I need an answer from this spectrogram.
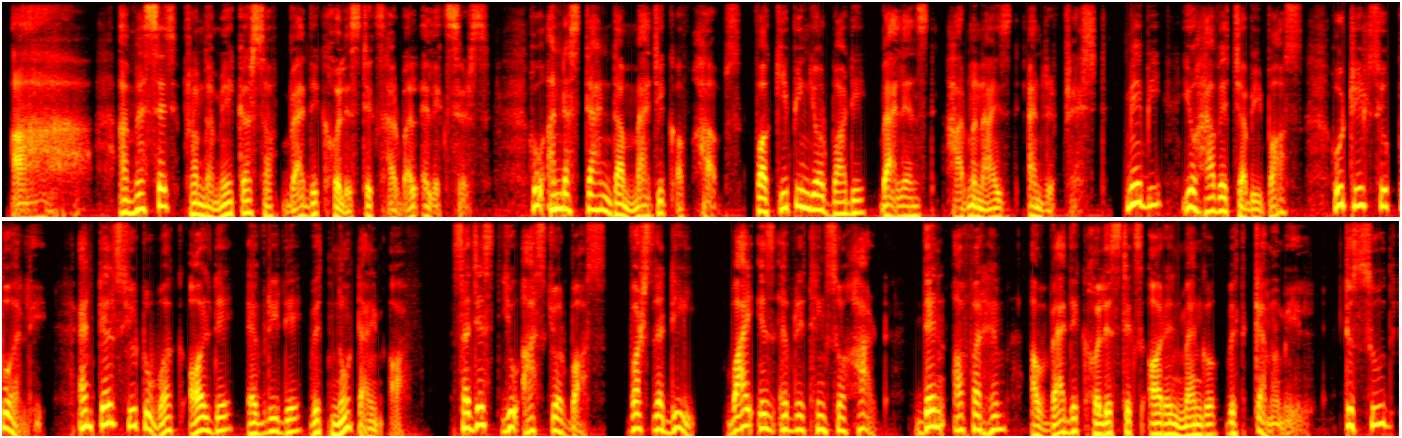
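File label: Hindi Accented English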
